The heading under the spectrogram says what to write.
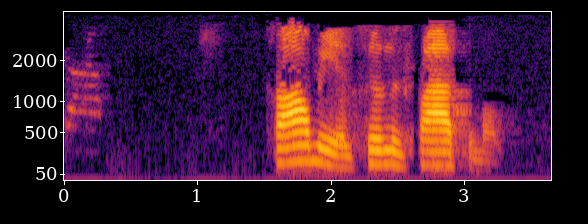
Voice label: voicemail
